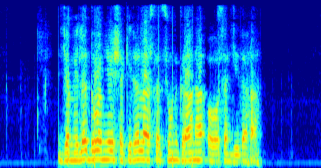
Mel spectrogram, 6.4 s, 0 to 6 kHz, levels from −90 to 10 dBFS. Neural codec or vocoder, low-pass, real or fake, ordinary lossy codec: none; 5.4 kHz; real; AAC, 24 kbps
